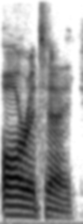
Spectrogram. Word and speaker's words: Arete: It's one of those words that nobody knows how to spell, nobody knows how to pronounce, and it's actually debatable, but I go with Arete.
